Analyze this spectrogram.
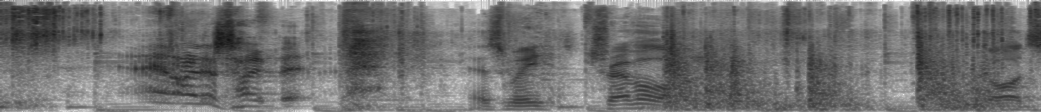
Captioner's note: grunts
